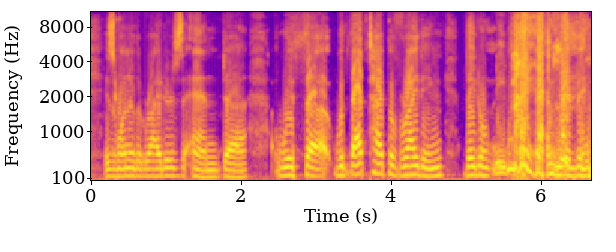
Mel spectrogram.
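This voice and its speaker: Using ordinary pitch variation, a woman with an American accent speaks at a fairly slow pace in a very deep, low pitch. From Texas, San Antonio. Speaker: actress. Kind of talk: interview. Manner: halting.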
